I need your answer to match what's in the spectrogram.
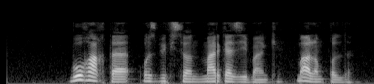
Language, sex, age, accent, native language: Uzbek, male, 12-17, Jizzax, Uzbek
